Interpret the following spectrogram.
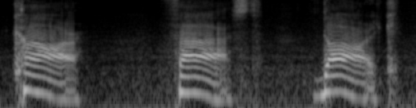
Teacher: the center of the tongue is actually raised to the roof of the mouth to the soft pallet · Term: long sound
